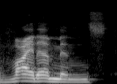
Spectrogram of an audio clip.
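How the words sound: It is said in an American pronunciation. "there's a stronger emphasis in the U S saying with like vitamins"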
